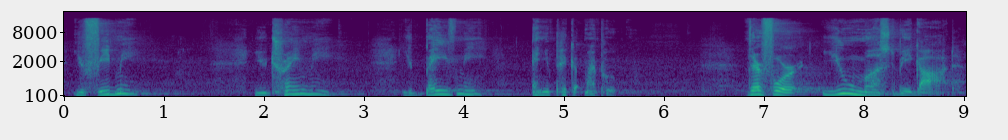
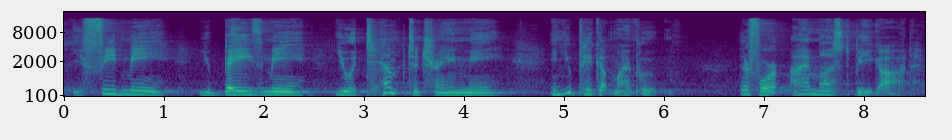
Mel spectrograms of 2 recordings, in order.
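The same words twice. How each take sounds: First: Soft, devoted voice that fades to a whisper; a mild, grateful dog in awe of its owner; adoring dog. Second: Slow, drawn-out lazy self-importance; a lightly voiced cat who thinks it is in charge; smug cat. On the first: Retold or imitated. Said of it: "a dog looks at its owner and says". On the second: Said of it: "Cat looks at the owner and says".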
